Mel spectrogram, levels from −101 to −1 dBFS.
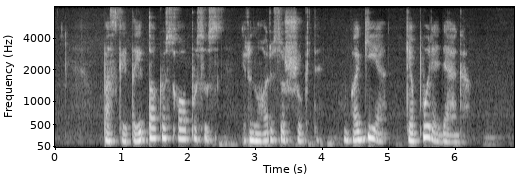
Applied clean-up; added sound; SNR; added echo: none; none; none; none.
